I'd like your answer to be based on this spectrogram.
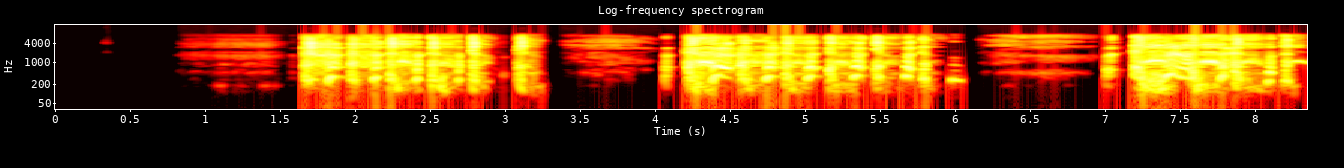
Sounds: Cough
